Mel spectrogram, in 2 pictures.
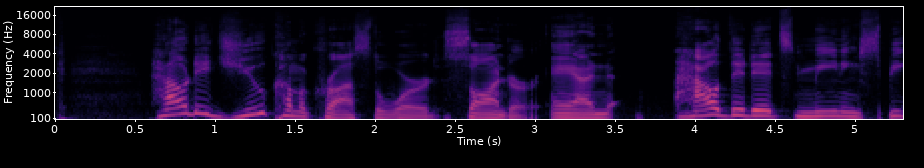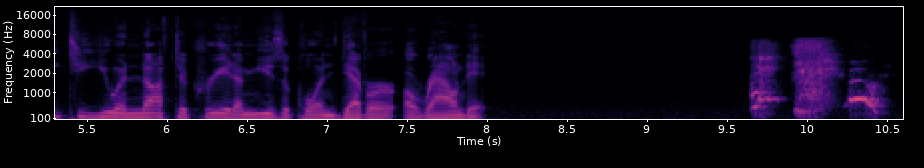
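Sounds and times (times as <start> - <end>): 
speech: 0.6 - 8.1
loud sneeze: 9.7 - 10.5.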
